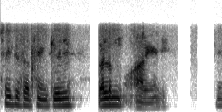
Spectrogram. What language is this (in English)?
Punjabi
